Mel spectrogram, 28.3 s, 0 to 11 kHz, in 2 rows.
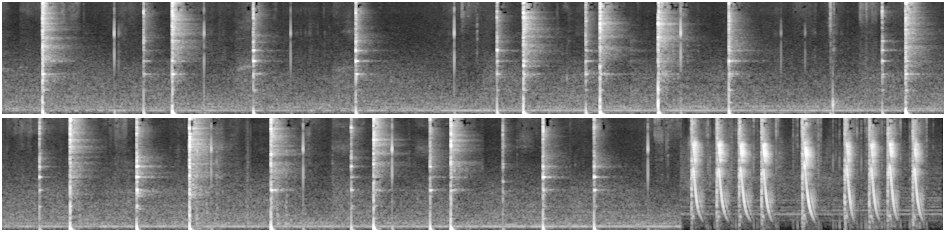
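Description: Sharp cracks about once a second as the main bearing cap bolts of a Jaguar/Land Rover 5.0 L supercharged AJ V8 break loose under a breaker bar. Near the end comes a quicker run of sharp clicks, several a second.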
